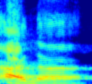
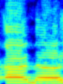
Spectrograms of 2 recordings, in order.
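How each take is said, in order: First: The final vowel is long, with a stop. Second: The final vowel is short, running on. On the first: The reading stops at this word. "Tapi kalau berhenti" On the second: The reading continues without stopping. "Maka puan-puan pergi baca pendek. Jangan baca panjang. Kalau wasal"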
